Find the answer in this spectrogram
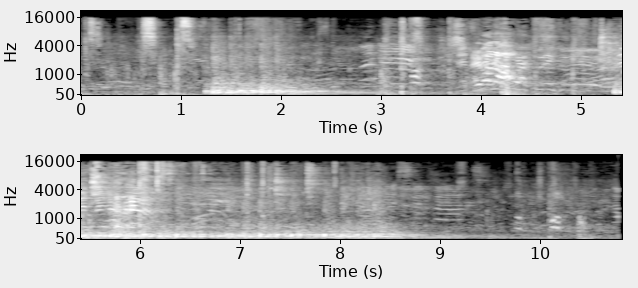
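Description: Loud, steady low drumming in two long stretches, starting about a second in and again about five seconds in, with voices shouting in between.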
